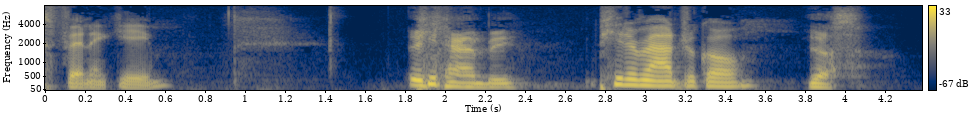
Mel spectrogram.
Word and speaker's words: Madrigal: Which one do you say? Madrigal. Really? Yeah. That's how you'd say it? Like if I said, what's your name? You'd say Peter Madrigal.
